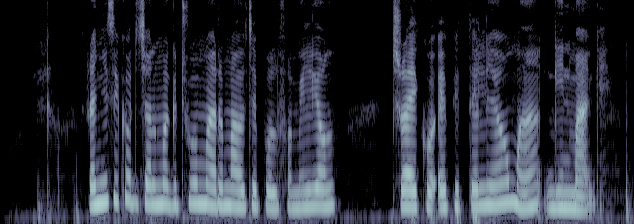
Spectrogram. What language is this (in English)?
Luo (Kenya and Tanzania)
